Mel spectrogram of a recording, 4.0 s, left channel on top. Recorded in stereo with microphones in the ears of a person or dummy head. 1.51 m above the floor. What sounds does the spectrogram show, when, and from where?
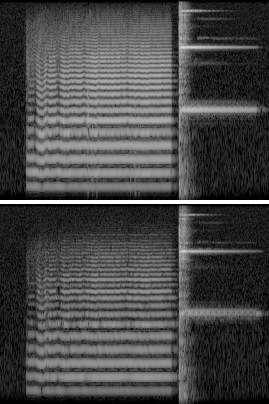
0.4 s a trumpet: 40° left (ahead or behind), 0.5 m
2.7 s a buzzer: 25° left (ahead or behind), 2.5 m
